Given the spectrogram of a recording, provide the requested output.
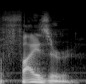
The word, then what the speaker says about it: Pfizer: What they're saying is that in one of the vaccines, it's called the Pfizer vaccine, PFIZ. Okay. There's a silent P.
